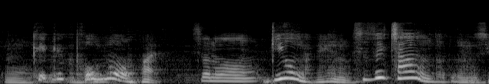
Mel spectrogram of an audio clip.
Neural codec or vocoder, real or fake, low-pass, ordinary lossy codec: codec, 24 kHz, 1 kbps, SNAC; fake; 7.2 kHz; AAC, 48 kbps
